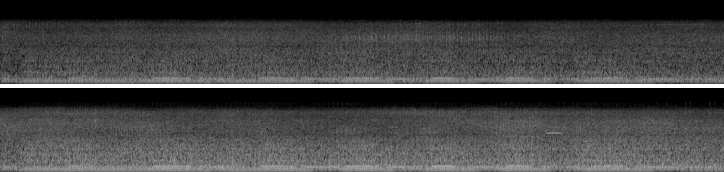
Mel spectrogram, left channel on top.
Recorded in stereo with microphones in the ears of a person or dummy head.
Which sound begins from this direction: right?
A lawn mower, at 0.0 s.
